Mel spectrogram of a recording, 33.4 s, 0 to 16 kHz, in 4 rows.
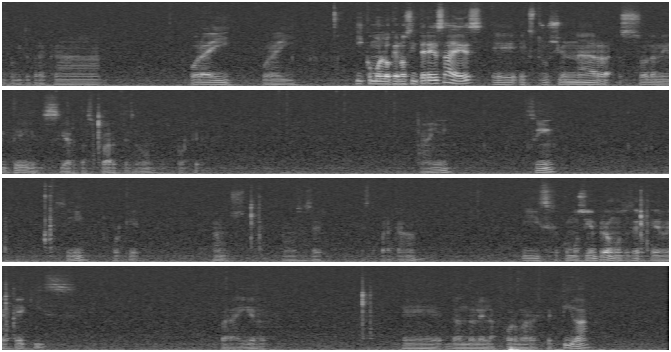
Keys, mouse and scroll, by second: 0.2-2.4 drag, 2.7-4.0 middle drag, 4.0-4.5 scroll up 2, 9.2 right click, 10.0 shift+right click, 12.0 shift+right click, 12.7 shift+right click, 13.3 shift+right click, 13.8 shift+scroll down 2, 14.2 middle click, 15.0 scroll down 2, 15.4-16.5 middle drag, 16.5-17.4 scroll up 2, 17.4 KP_3, 20.0 e, 22.7 click, 24.8 r, 25.2 x, 27.8 click, 29.7 e, 31.5 click.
